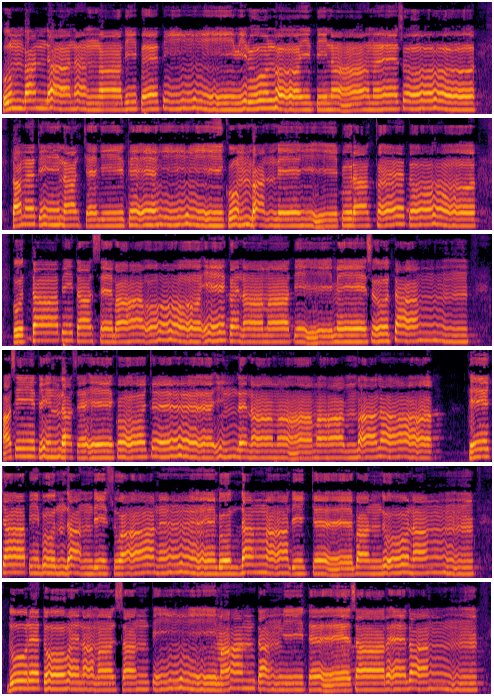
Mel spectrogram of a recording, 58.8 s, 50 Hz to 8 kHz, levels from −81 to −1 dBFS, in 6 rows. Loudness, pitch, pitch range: -18 LUFS, 180 Hz, 170-195 Hz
